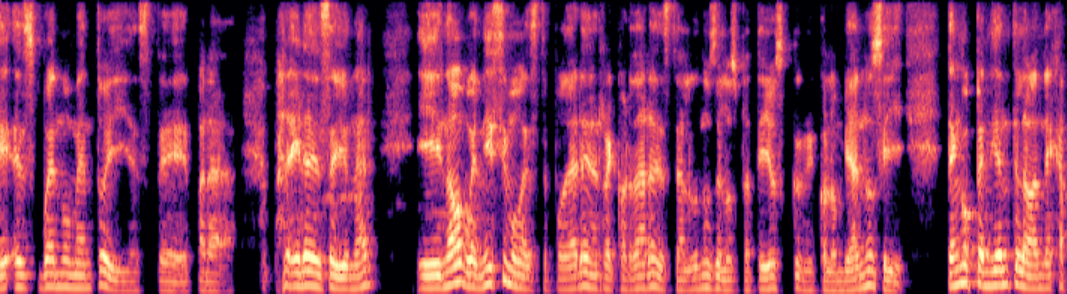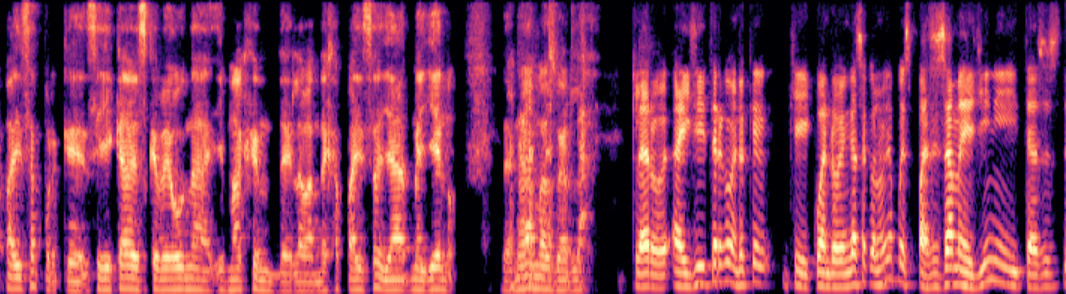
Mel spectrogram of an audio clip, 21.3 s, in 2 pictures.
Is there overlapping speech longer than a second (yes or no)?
no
